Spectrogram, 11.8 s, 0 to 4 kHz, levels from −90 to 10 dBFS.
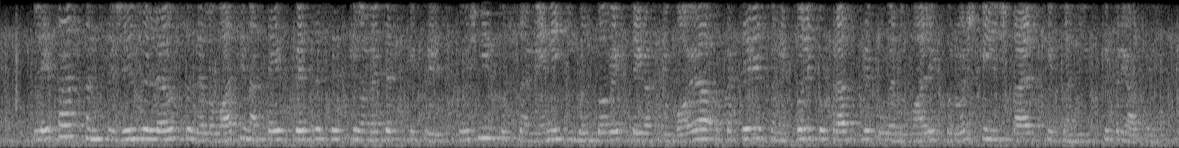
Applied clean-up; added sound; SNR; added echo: none; Rain; 9 dB; reverberation time 0.6 s.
